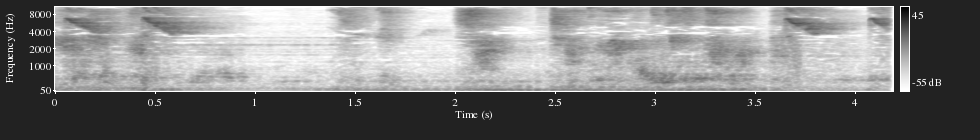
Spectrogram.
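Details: Olive-backed sunbird played as a lure so kept birds start singing. Dense, high-pitched twittering and squeaky chirps run in quick repeated bursts with brief pauses, with a faint low background hum.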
